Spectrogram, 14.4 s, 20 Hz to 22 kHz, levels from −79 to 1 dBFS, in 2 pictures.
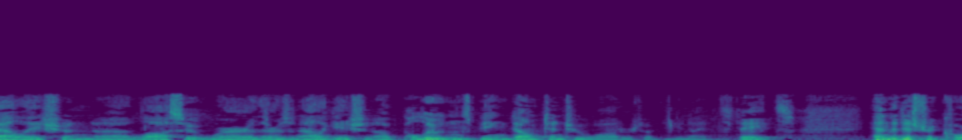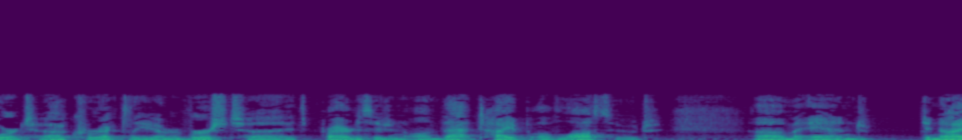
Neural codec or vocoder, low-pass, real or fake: vocoder, 24 kHz, 100 mel bands, Vocos; 7.2 kHz; fake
